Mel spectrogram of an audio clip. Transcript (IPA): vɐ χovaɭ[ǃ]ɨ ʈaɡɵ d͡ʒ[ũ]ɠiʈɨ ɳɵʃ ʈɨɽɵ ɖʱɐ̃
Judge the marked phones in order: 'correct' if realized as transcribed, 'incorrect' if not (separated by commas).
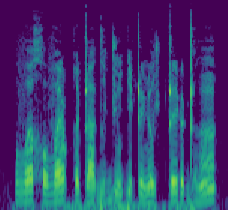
incorrect, correct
